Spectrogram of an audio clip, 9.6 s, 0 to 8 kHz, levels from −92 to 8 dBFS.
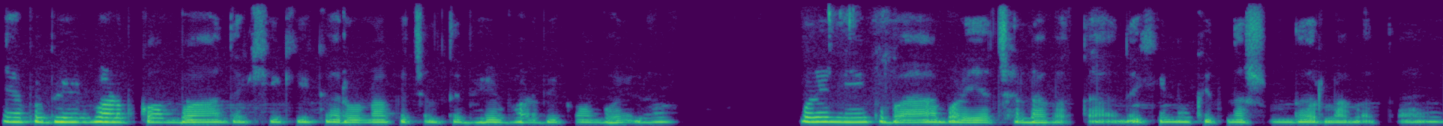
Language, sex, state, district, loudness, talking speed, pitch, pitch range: Hindi, female, Jharkhand, Sahebganj, -19 LUFS, 185 wpm, 280 Hz, 250-290 Hz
